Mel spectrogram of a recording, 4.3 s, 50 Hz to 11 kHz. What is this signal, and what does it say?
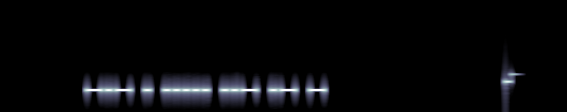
Morse code, heard as a keyed tone, about 30 wpm, 700 Hz. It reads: KE5UAT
